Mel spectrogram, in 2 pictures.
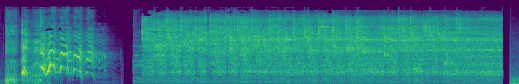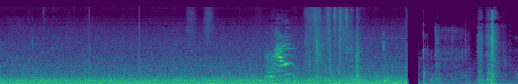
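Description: A cat meowing in short calls during the first two seconds. Then comes a steady hissing noise for about seven seconds, and then a low rumbling noise with one more brief meow about sixteen seconds in.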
